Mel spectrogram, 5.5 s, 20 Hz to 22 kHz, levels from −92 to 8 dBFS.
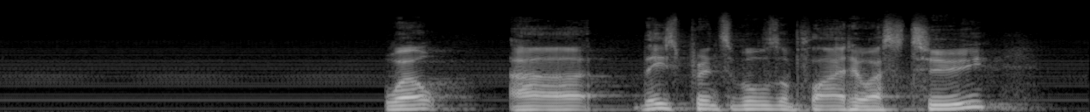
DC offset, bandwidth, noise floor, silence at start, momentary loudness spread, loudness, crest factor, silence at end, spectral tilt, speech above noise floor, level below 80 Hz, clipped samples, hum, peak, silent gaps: under 0.1%; 11 kHz; -64 dBFS; 1.95 s; 8 LU; -25 LUFS; 20 dB; 0.4 s; -7 dB/octave; 39 dB; -66 dBFS; under 0.1%; none; -8 dBFS; none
